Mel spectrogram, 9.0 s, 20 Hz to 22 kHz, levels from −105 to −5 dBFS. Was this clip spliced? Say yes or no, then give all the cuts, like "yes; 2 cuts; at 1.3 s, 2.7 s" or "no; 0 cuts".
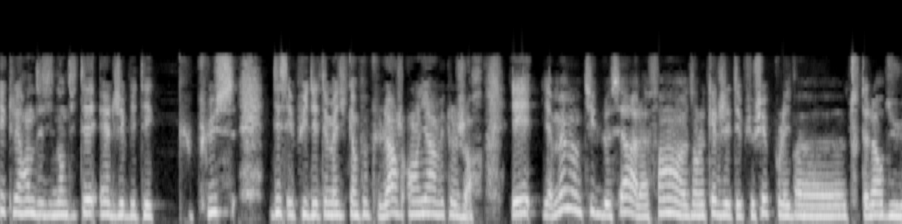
yes; 2 cuts; at 2.8 s, 7.9 s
